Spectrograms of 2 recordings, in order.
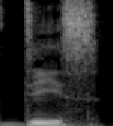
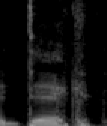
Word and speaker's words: Dix: It's spelled D-I-X, so I was going to say Dick. – Dicks. Episode Dicks, boy, let's go. – But it's D. It's pronounced Dice, so...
